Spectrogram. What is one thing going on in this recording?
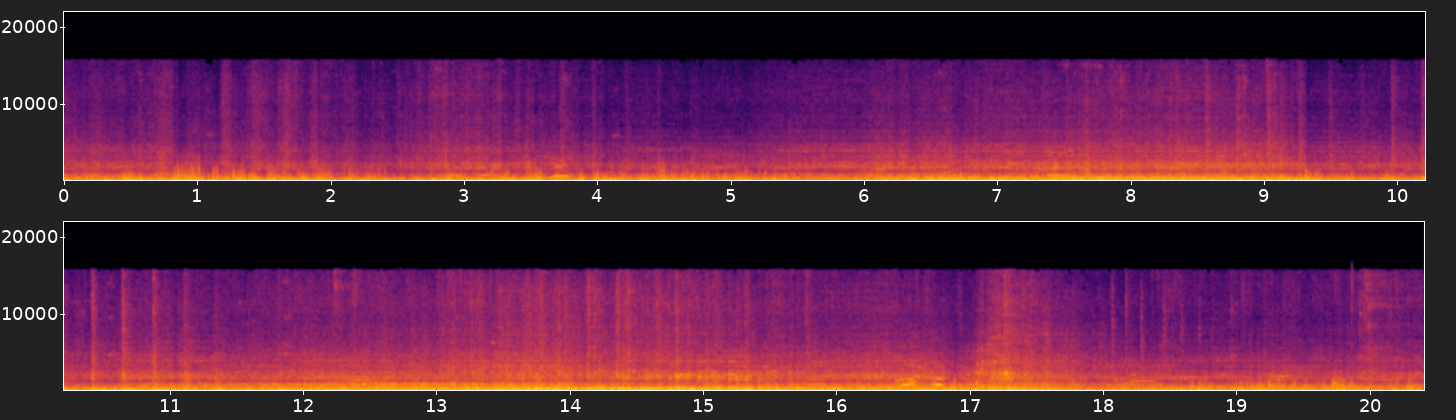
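A long freight train rumbles and clatters steadily past on the rails.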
